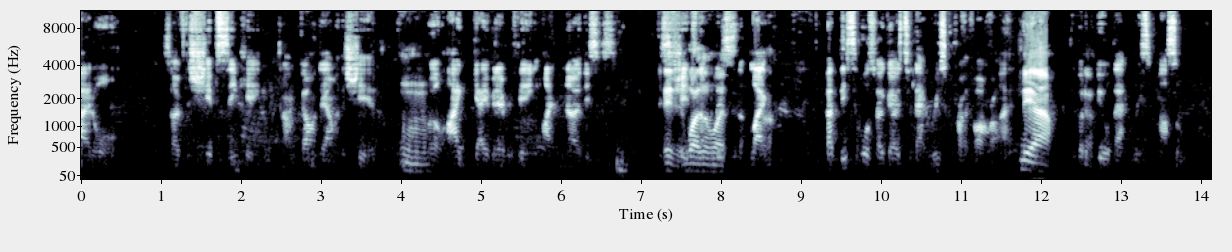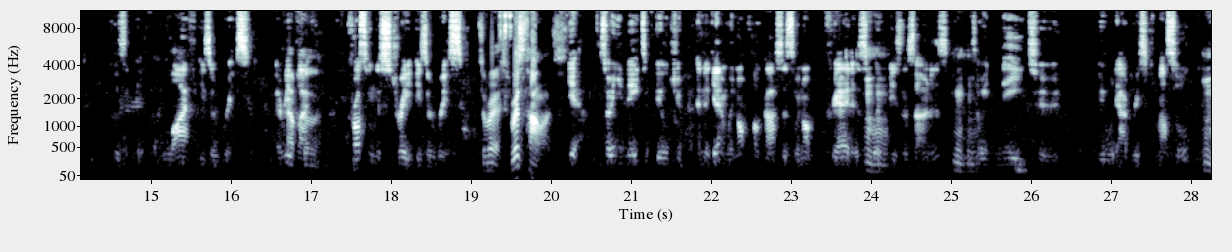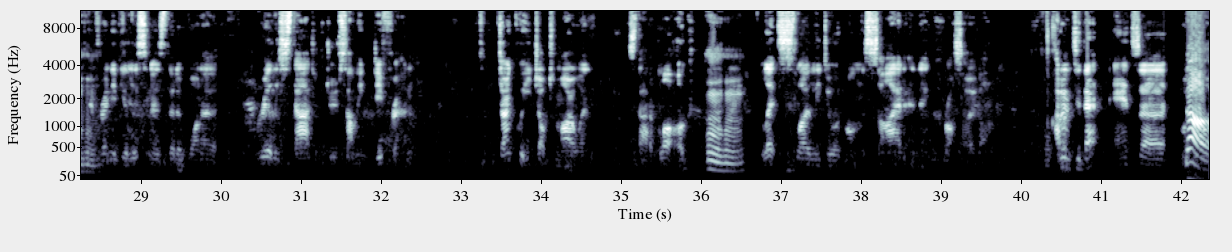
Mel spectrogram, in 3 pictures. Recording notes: This episode was done live at Fincon so you might have a little background noise, but it should be audible.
